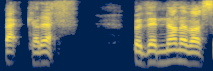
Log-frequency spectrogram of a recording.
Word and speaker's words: Batgarel: that they have so Dana Batgarel is how it's spelled, but the way he says it is entirely different. It's Right. like there's no L. It's like Batkaref.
